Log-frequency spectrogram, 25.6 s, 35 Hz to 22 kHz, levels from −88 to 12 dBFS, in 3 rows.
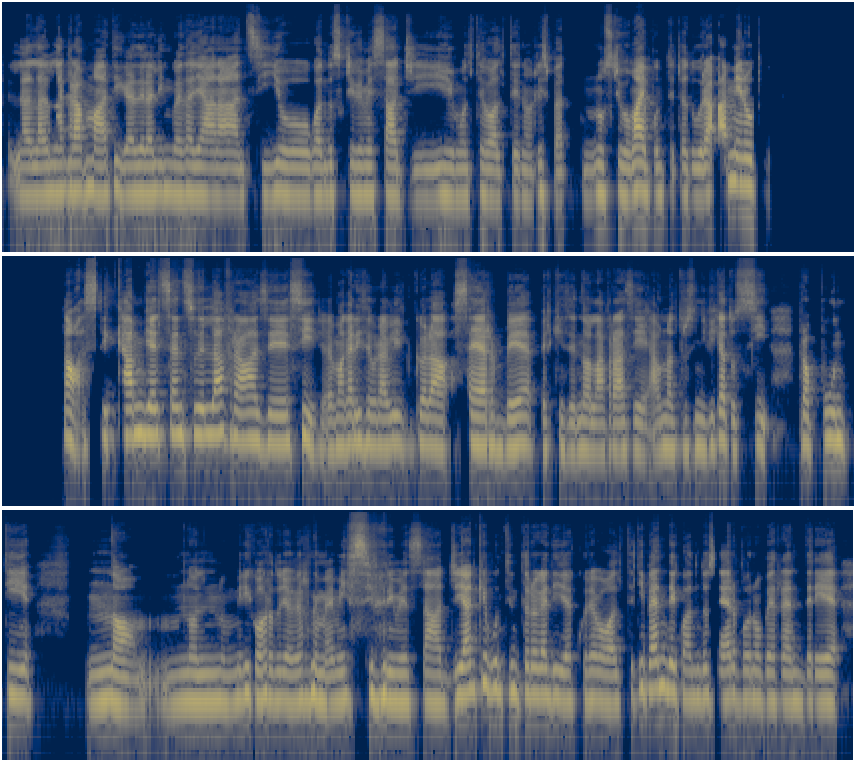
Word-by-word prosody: la 155 Hz, 0 st, -1 dB
la 160 Hz, 0 st, 0 dB
la 165 Hz, 0 st, 0 dB
grammatica 170 Hz, -1 st, +1 dB
della 160 Hz, 0 st, 0 dB
lingua 165 Hz, 0 st, -3 dB
italiana, 155 Hz, -1 st, +1 dB
anzi, 150 Hz, 0 st, -2 dB
io 155 Hz, -2 st, -3 dB
quando 160 Hz, 0 st, -3 dB
scrivo 160 Hz, 0 st, -3 dB
i -, -, -3 dB
messaggi 155 Hz, -1 st, -2 dB
molte 150 Hz, +1 st, -8 dB
volte 145 Hz, 0 st, -4 dB
non 140 Hz, -1 st, -9 dB
rispe 140 Hz, -3 st, -7 dB
non 155 Hz, +3 st, -4 dB
scrivo 160 Hz, -2 st, -2 dB
mai 175 Hz, -1 st, +8 dB
punteggiatura, 155 Hz, 0 st, -2 dB
a -, -, +5 dB
meno 195 Hz, -3 st, +4 dB
che -, -, -19 dB, 1.5 s
No, -, -, +8 dB
se 205 Hz, -1 st, -1 dB
cambia 215 Hz, +1 st, +6 dB
il 215 Hz, -, +1 dB
senso 225 Hz, 0 st, +1 dB
della 220 Hz, +2 st, +4 dB
frase, 190 Hz, -4 st, +2 dB
sì, 180 Hz, -2 st, +1 dB
cioè 155 Hz, -, -5 dB
magari 180 Hz, +3 st, +1 dB
se 180 Hz, -, -3 dB
una 165 Hz, -1 st, -1 dB
virgola 170 Hz, -1 st, +1 dB
serve 170 Hz, -1 st, +3 dB
perché 160 Hz, 0 st, -9 dB
sennò 150 Hz, +1 st, -3 dB
la 145 Hz, 0 st, 0 dB
frase 150 Hz, -1 st, -1 dB
ha -, -, -4 dB
un 165 Hz, +2 st, -4 dB
altro 160 Hz, 0 st, -4 dB
significato 165 Hz, +1 st, -2 dB
sì, 160 Hz, 0 st, -4 dB, 0.3 s
però 175 Hz, -1 st, -1 dB
punti 185 Hz, -2 st, -2 dB, 0.5 s
no, 155 Hz, -2 st, 0 dB
non 160 Hz, +1 st, -3 dB
non 160 Hz, -1 st, -3 dB
mi 170 Hz, -, -3 dB
ricordo 175 Hz, -2 st, 0 dB
di -, -, 0 dB
averne 170 Hz, +3 st, 0 dB
mai 155 Hz, -2 st, -1 dB
messi 170 Hz, +3 st, +3 dB
per 185 Hz, +1 st, +2 dB
i 170 Hz, -, +2 dB
messaggi, 160 Hz, 0 st, -1 dB
anche 210 Hz, +5 st, +4 dB
punti 205 Hz, -1 st, -3 dB
interrogativi 190 Hz, -2 st, 0 dB
alcune 170 Hz, +1 st, -5 dB
volte 160 Hz, +1 st, -3 dB
dipende, 215 Hz, 0 st, +2 dB
quando 175 Hz, 0 st, -4 dB
servono 175 Hz, 0 st, -2 dB
per 165 Hz, 0 st, -4 dB
rendere, 160 Hz, -1 st, -1 dB
165 Hz, 165 wpm, -23 LUFS, 155-180 Hz, 1.5 s, mai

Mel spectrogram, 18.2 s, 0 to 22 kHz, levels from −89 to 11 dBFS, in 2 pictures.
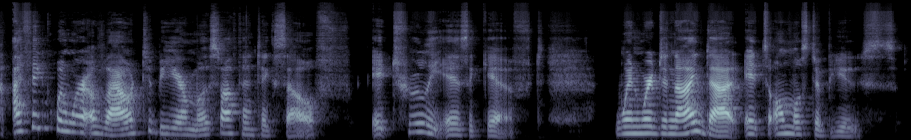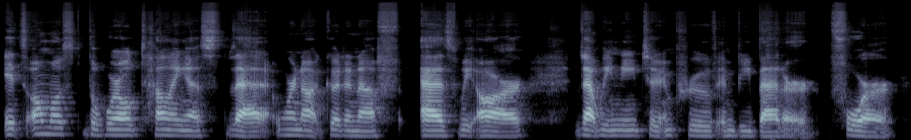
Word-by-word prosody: I -, -, +4 dB
think 365 Hz, -1 st, -7 dB
when 275 Hz, -3 st, -3 dB
we're 230 Hz, -2 st, +2 dB
allowed 170 Hz, -1 st, +3 dB
to 280 Hz, -, -12 dB
be 190 Hz, -6 st, -6 dB
our 165 Hz, -, +1 dB
most 160 Hz, +6 st, -6 dB
authentic 170 Hz, -8 st, -4 dB
self, -, -, -6 dB, 0.2 s
it -, -, -6 dB
truly 235 Hz, -6 st, -7 dB
is 160 Hz, -2 st, -4 dB
a 140 Hz, -, -13 dB
gift. 135 Hz, -, -8 dB, 0.7 s
When 195 Hz, +2 st, -1 dB
we're 205 Hz, 0 st, +7 dB
denied 190 Hz, +7 st, +6 dB
that, 130 Hz, 0 st, +9 dB
it's 185 Hz, -1 st, -2 dB
almost 180 Hz, -2 st, -4 dB
abuse. 125 Hz, 0 st, -11 dB, 0.2 s
It's 170 Hz, 0 st, -4 dB
almost 180 Hz, 0 st, -5 dB
the 165 Hz, -, -6 dB
world 155 Hz, 0 st, -1 dB
telling 150 Hz, -2 st, -2 dB
us 135 Hz, -1 st, -3 dB
that 130 Hz, +1 st, +4 dB
we're 160 Hz, 0 st, -3 dB
not 145 Hz, +2 st, -2 dB
good 150 Hz, -2 st, -2 dB
enough 135 Hz, -1 st, -2 dB, 0.2 s
as 140 Hz, 0 st, +5 dB
we 150 Hz, -2 st, -8 dB
are, 125 Hz, -2 st, +2 dB, 0.5 s
that -, -, +6 dB
we 145 Hz, -1 st, -5 dB
need 145 Hz, -1 st, -7 dB
to 140 Hz, -4 st, -5 dB
improve 140 Hz, -2 st, -10 dB
and 140 Hz, +1 st, -10 dB
be 135 Hz, -1 st, -12 dB
better 120 Hz, -1 st, 0 dB
for 140 Hz, -5 st, -2 dB
155 Hz, 150 wpm, -26 LUFS, 140-185 Hz, 0.7 s, that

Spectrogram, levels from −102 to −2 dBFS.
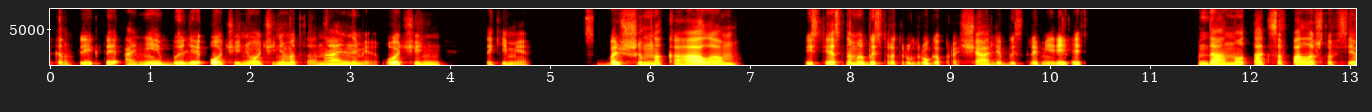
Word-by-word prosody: конфликты, 175 Hz, -, -4 dB
они 150 Hz, +9 st, -1 dB
были 155 Hz, -4 st, 0 dB
очень-очень 170 Hz, +1 st, +3 dB
эмоциональными, 170 Hz, -2 st, -3 dB
очень 155 Hz, -3 st, +2 dB, 0.4 s
такими 145 Hz, -1 st, -9 dB, 0.5 s
с -, -, -23 dB
большим 135 Hz, 0 st, +1 dB
накалом. 150 Hz, +2 st, +5 dB, 0.7 s
Естественно, 165 Hz, -2 st, -1 dB
мы 145 Hz, -, +3 dB
быстро 150 Hz, -2 st, -2 dB
друг 130 Hz, 0 st, -10 dB
друга 135 Hz, -1 st, -2 dB
прощали, 160 Hz, -4 st, -4 dB
быстро 135 Hz, 0 st, -7 dB
мирились. 170 Hz, -, -1 dB, 1.1 s
Да, 145 Hz, -3 st, +3 dB
но 155 Hz, +6 st, -1 dB
так 170 Hz, 0 st, -1 dB
совпало, 175 Hz, +4 st, +1 dB
что 145 Hz, -2 st, -9 dB
все 150 Hz, +3 st, -4 dB
155 Hz, 110 wpm, -24 LUFS, 140-170 Hz, 1.1 s, накалом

